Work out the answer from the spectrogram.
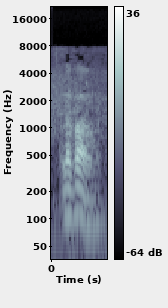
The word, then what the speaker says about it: Levov: Is that the way you pronounce it, Levov? Levov.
